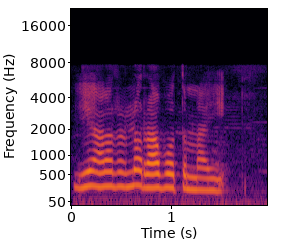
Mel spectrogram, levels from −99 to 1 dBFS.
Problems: constant background noise, background conversations at intervals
